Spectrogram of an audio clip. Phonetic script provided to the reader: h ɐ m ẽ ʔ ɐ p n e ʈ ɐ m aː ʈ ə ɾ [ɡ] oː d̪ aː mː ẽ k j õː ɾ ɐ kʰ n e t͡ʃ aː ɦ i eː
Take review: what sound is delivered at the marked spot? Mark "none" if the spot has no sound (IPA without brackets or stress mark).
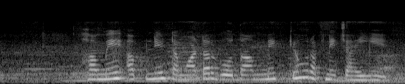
ɡ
